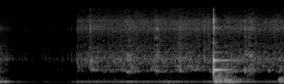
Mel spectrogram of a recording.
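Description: Ground meat fries in a pan with a steady sizzle that starts after a brief quiet moment, with a sharp clink of the stirring utensil partway through.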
